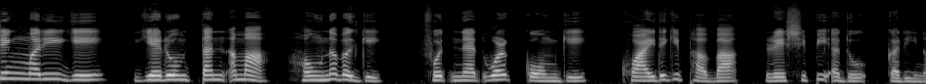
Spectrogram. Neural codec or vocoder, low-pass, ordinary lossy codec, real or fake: none; 19.8 kHz; none; real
